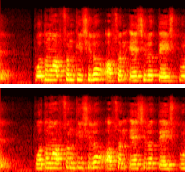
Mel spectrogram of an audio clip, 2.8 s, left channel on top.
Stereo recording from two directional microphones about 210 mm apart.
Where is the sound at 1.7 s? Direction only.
35° left (ahead or behind).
